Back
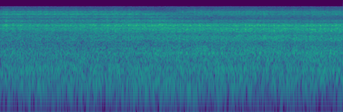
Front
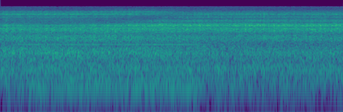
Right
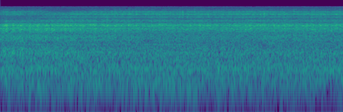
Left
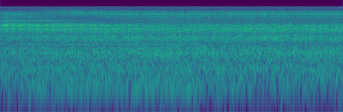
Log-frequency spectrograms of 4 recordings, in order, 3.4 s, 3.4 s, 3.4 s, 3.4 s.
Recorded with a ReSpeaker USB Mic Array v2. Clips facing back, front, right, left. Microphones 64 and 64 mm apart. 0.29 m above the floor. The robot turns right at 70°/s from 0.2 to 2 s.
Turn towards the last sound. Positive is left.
turn(degrees=105)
